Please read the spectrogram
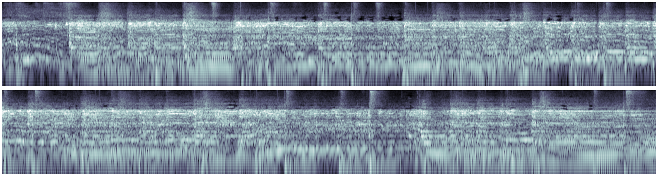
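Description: Live blues band playing: an electric guitar leads over bass, drums and keyboard, with a steady drum beat.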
